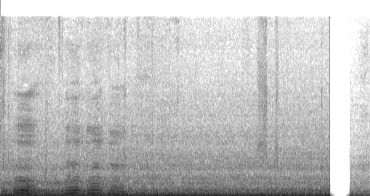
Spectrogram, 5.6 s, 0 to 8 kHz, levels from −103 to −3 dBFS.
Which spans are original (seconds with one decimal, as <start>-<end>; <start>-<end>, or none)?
0.0-3.9

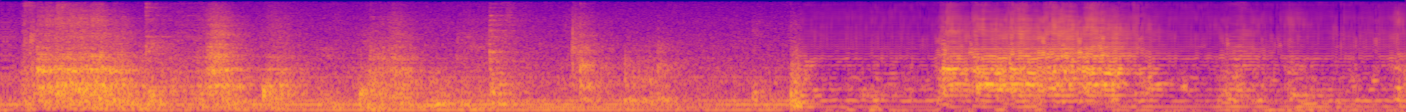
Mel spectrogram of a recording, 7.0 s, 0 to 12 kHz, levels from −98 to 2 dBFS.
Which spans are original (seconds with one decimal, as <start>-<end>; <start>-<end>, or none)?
0.0-4.0

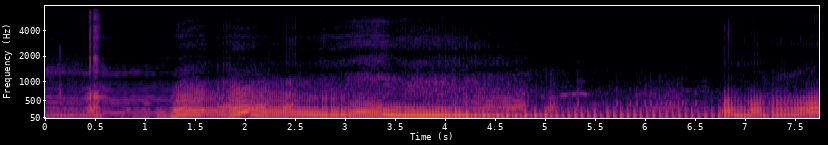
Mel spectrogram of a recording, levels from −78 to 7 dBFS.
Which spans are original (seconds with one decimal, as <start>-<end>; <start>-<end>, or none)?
0.0-0.5; 1.3-7.7

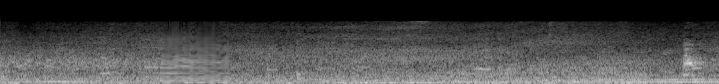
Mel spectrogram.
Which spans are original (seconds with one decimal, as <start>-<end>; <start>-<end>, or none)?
0.0-1.6; 2.3-7.2

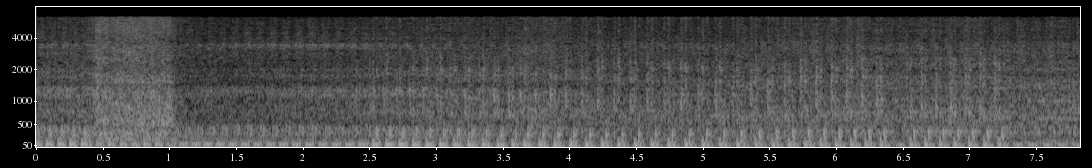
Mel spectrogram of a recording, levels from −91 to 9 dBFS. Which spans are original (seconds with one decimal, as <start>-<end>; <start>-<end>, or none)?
0.0-7.8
